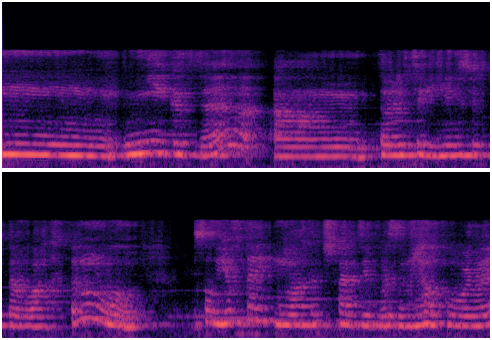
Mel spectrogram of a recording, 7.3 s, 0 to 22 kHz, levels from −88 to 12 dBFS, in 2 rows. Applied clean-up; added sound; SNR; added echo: neural separator model SepFormer DNS4.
